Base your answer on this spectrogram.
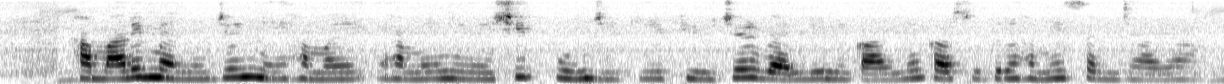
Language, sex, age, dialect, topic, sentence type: Hindi, female, 25-30, Hindustani Malvi Khadi Boli, banking, statement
